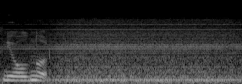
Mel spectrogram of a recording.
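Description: Steady mechanical running noise with a low hum, as from a tank's engine, after a voice stops about half a second in.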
